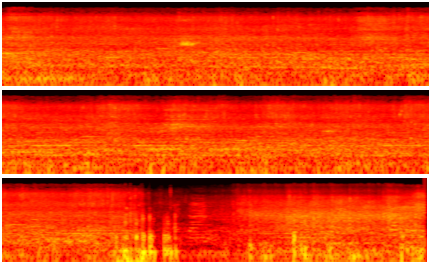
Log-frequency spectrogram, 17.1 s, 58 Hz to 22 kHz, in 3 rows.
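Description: Indoor swimming pool hall ambience: a steady, echoing wash of water movement and distant voices. About 13 seconds in comes a loud low thump, followed by about a second of muffled sound.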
